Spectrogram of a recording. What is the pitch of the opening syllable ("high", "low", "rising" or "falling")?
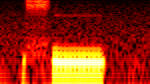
high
